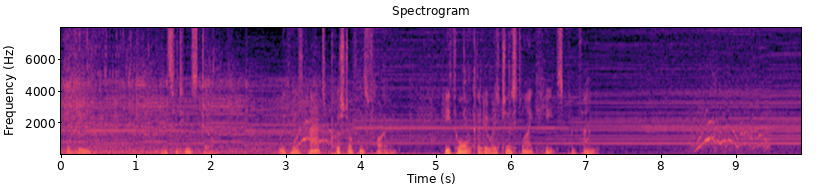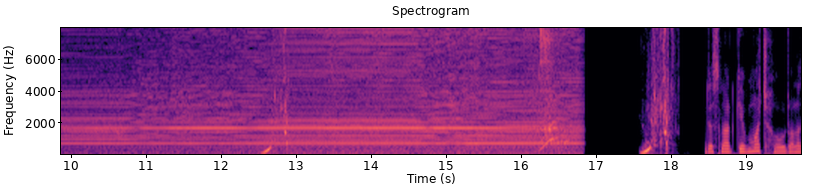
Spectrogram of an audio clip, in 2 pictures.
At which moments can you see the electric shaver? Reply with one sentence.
You can hear the electric shaver from 0.0 to 16.9 s.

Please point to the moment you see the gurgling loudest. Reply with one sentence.
The loudest moment of the gurgling is at 18 seconds.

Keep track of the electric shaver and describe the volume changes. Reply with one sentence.
The loudness of the electric shaver goes down, then up.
